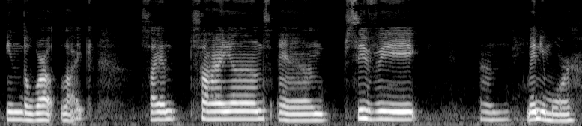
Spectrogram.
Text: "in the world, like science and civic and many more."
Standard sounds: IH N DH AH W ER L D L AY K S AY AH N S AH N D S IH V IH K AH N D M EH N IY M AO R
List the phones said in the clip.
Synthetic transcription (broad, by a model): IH N DH AH W ER L D L AY K S AY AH N S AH N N S IH V IH K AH N M EH N IY M AO R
